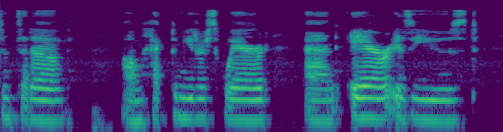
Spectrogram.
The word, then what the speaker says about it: are: hectare is used instead of hectometer squared and air is used it's pronounced air and it's used instead of the deca-meter squared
